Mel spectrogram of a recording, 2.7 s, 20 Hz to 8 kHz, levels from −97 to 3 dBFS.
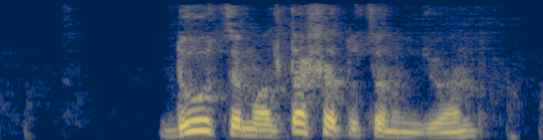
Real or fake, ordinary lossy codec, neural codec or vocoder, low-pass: real; MP3, 64 kbps; none; 7.2 kHz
